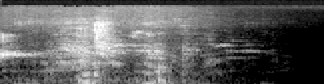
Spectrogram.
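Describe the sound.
A cat meowing, a faint drawn-out meow with a couple of swells that fade away, alone with no talking.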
